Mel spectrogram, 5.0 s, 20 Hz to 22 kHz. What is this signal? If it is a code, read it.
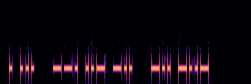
Morse code, heard as a keyed tone, about 22 wpm, 700 Hz. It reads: ES GUD DX
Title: Common QSO Phrases 22wpm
